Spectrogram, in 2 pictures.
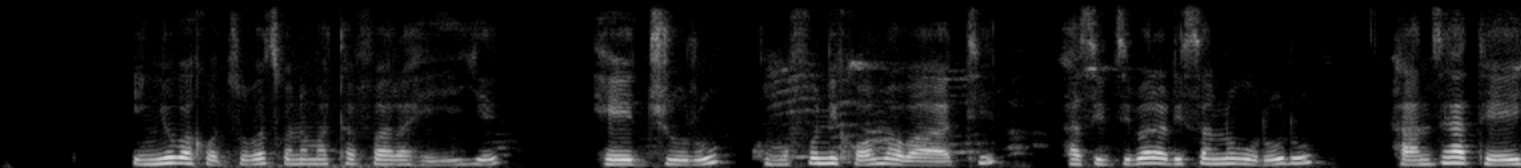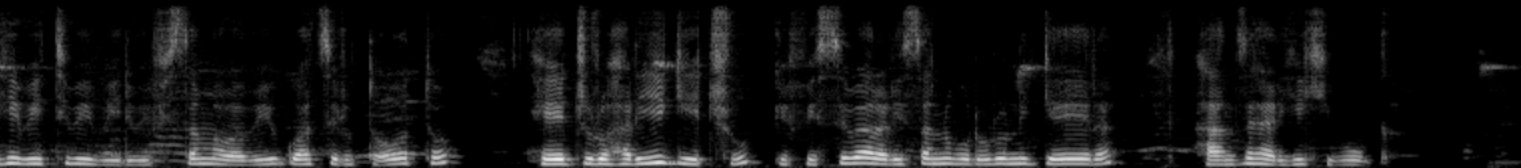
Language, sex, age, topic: Rundi, female, 25-35, education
